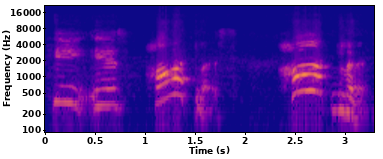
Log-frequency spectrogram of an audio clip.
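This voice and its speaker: A woman's voice: very high-pitched, sing-song, full character voice. An actress playing a haughty elderly society mother in a comedy of manners, grand, plaintive and disapproving, on a muffled recording. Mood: tearful lament. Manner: grand, lamenting, drawn-out delivery. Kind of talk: stage comedy of manners, dramatic reading.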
